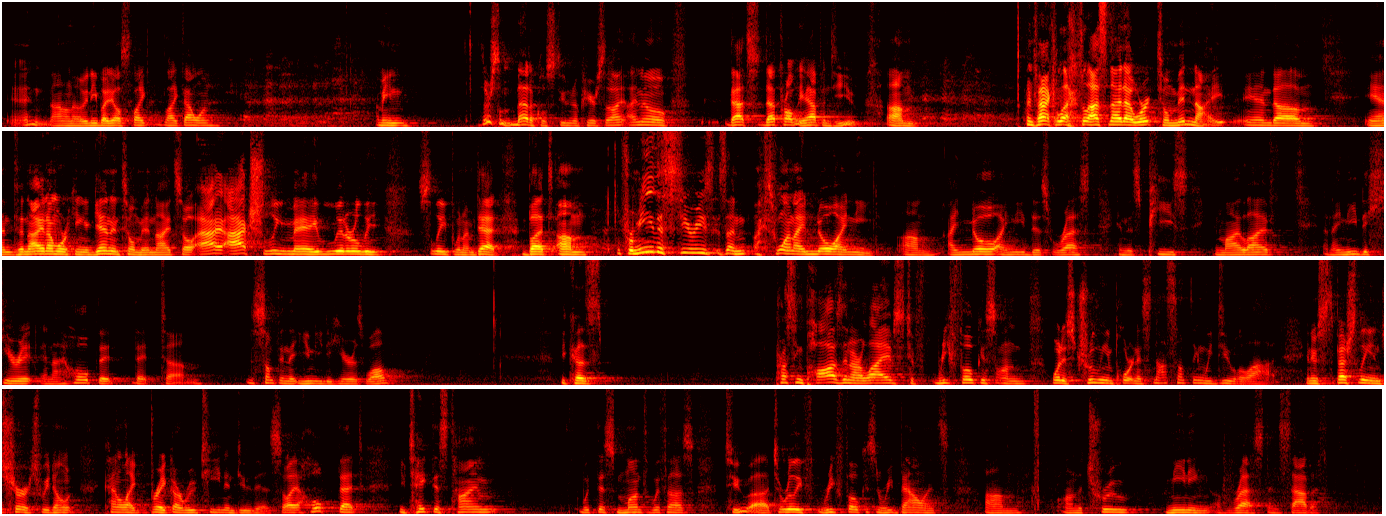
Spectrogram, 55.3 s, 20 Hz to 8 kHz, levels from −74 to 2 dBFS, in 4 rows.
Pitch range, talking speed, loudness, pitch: 145-175 Hz, 180 wpm, -29 LUFS, 155 Hz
